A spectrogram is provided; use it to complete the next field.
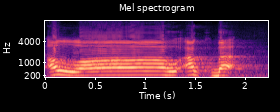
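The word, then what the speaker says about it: الله أكبر: Terus tidak tertinggal satu huruf pun dalam mengucapkan. Tidak tertinggal satu huruf pun berarti ya. Kalau tidak tertinggal jangan sampai ba atau rnya itu tertinggal enggak diucapkan ya. Allahu Akbar. Rnya hilang enggak boleh. Satu huruf pun enggak boleh hilang di situ.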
